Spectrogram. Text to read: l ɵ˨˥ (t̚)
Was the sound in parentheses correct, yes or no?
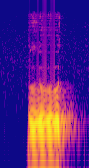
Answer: yes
